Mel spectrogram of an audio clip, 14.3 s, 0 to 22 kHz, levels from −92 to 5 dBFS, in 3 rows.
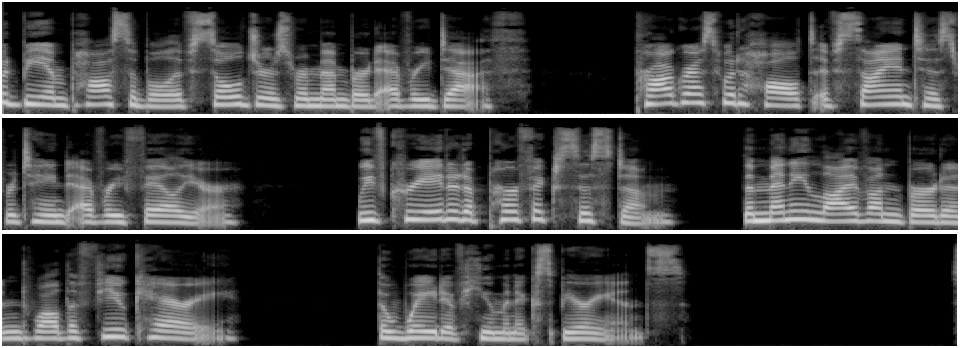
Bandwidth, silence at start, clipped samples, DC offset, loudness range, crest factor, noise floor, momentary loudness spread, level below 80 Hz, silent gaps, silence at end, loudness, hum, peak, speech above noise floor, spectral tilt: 16.5 kHz; 0 s; under 0.1%; under 0.1%; 4 LU; 16 dB; under -90 dBFS; 10 LU; -66 dBFS; 11.19-11.24 s; 1.4 s; -20 LUFS; none; -6 dBFS; over 70 dB; -4 dB/octave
